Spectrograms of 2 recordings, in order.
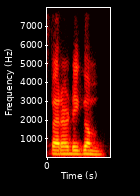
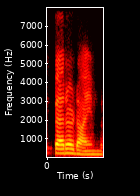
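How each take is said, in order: First: The word is pronounced exactly as it is spelled. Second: The word is pronounced in its usual way. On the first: "sometimes people pronounce it pronounce it as paradigm, because it spells like that" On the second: "or we say paradigm"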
